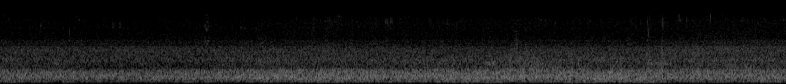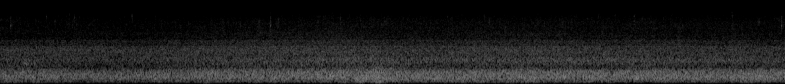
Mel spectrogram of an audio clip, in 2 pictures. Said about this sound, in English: I also wondered what Studland would sound like when there was nobody there. So I left a sound recorder on the dunes to capture the sound of nighttime on a series of different nights when everybody had gone home.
